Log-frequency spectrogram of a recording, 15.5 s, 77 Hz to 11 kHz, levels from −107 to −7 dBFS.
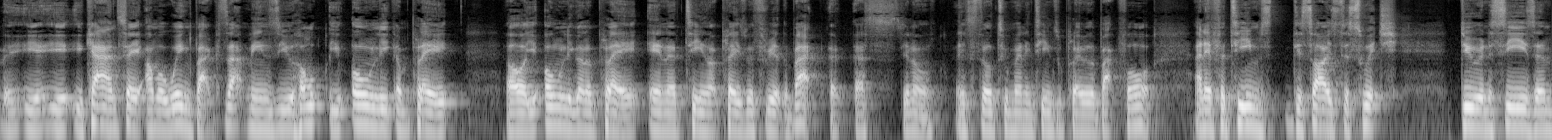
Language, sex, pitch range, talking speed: English, male, 100-120 Hz, 225 wpm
